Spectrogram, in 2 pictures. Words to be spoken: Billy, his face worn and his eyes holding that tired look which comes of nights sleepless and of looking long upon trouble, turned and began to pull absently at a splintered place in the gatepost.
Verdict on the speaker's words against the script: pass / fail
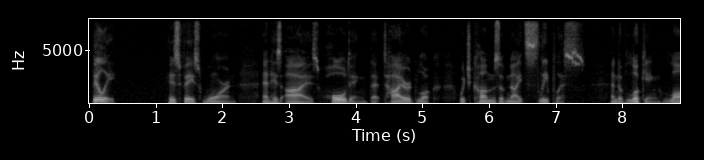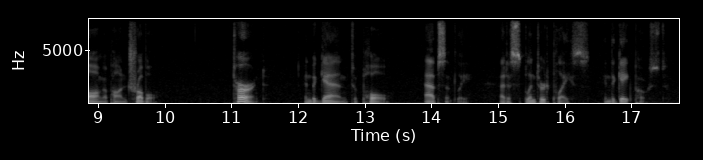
pass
